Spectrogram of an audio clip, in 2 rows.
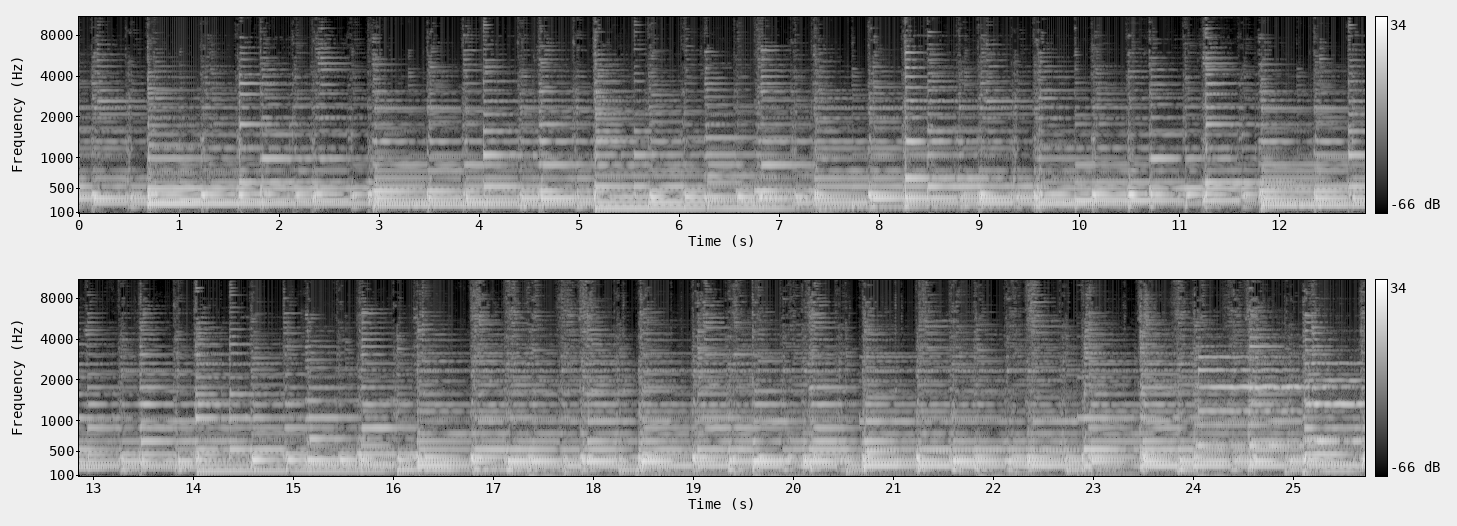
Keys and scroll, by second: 20.1 ctrl+shift+Right, 21.8 ctrl+shift+Right, 22.8 ctrl+shift+Right.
